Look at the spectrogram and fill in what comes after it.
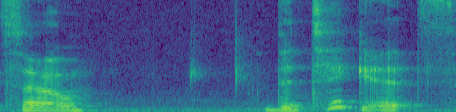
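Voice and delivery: voice cracking with a break mid-word. Speaker telling a story about going to IMATS, voice cracking. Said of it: "sorry, my voice just cracked".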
